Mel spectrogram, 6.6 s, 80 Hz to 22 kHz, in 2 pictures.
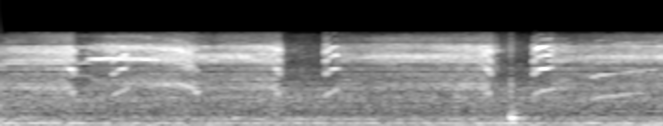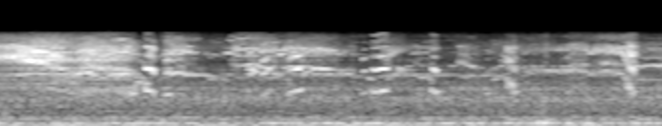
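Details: Peregrine falcon at its Groningen nest site during feeding on 5 May 2020, giving rapid, grating high calls with thin rising and falling squeals, broken by brief gaps, over a low droning hum.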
